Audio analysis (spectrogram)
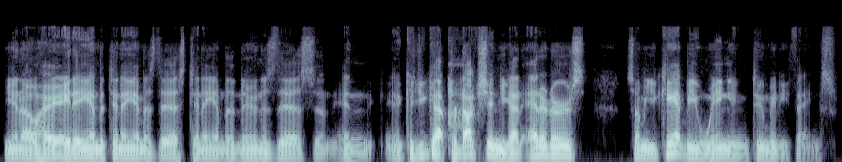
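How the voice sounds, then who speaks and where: Male podcast host, chatty and casual, mid pitch, dry close mic. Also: fairly quick, a little mellow, no room sound. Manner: chatty, says dude and like a lot. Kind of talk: casual interview talk.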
